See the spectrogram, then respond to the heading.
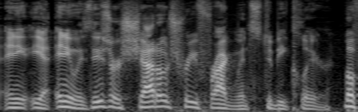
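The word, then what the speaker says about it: Scadutree: by the way Lads these are pronounced Shadow tree fragments everybody says skibbidy fragments or uh scatter tree fragments but uh basically in Old English I guess like SC is pronounced sha so these are just called Shadow tree fragments which when you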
